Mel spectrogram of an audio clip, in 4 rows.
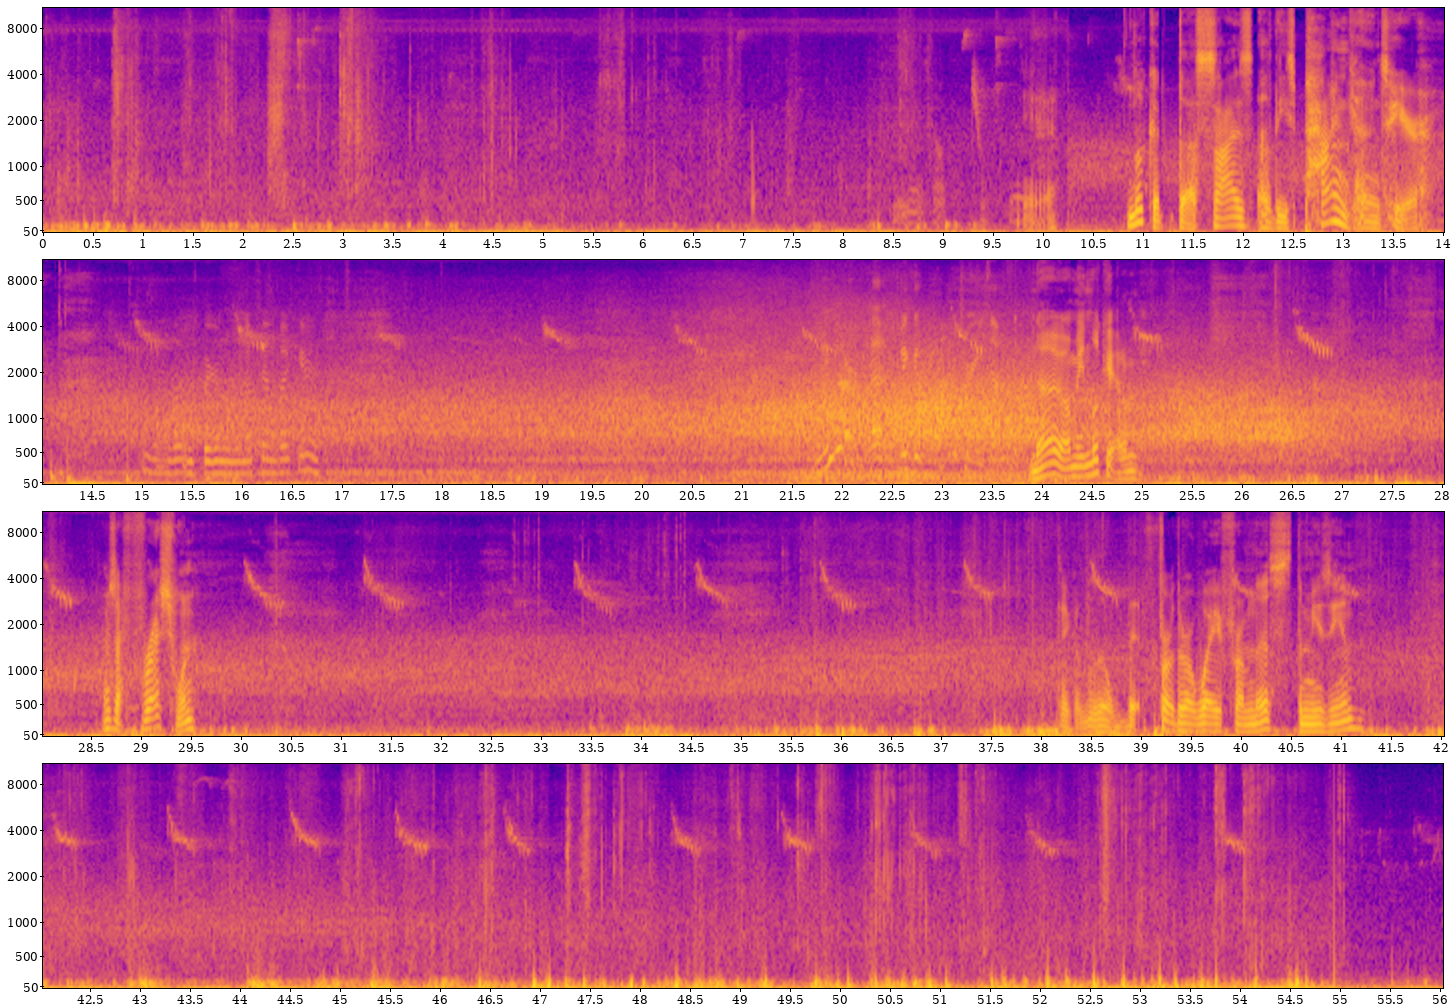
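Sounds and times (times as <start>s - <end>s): footsteps thudding on microphone: 0.0s - 9.4s, 33.4s - 39.2s, 41.2s - 55.0s
low rumble: 10.1s - 55.8s.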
